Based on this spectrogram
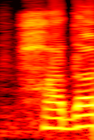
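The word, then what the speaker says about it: هذا: হাগ্গিমিন এই মোবাইলটা কার হাদা জাওয়াল হাগ্গিমিন এই মোবাইলটা কার হাদা জাওয়াল হাগ্গিমিন এই মোবাইলটা কার হাদা বা হাদা শব্দের অর্থ হলো এই এটি এইটা ইহা হাদাকে হাজাকে আরবিরা হাদার মত উচ্চারণ করে জাওয়াল মোবাইল হাগি মিন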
